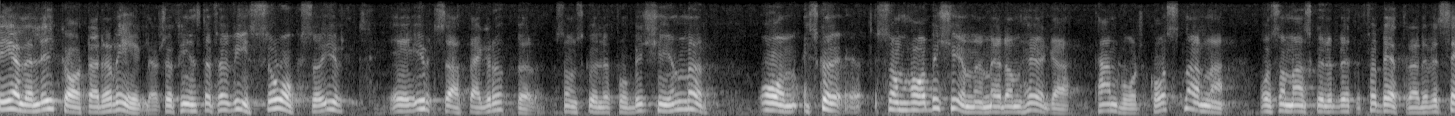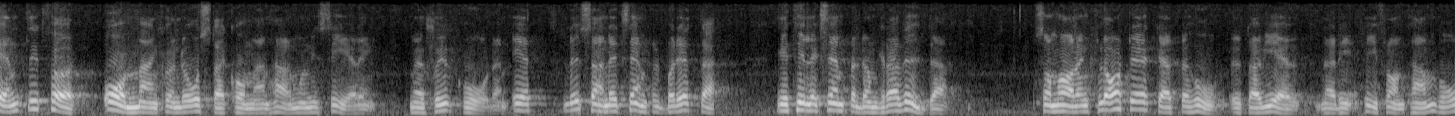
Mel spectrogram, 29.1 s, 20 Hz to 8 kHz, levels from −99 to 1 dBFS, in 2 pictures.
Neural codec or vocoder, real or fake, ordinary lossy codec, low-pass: codec, 16 kHz, 16 kbps, FreqCodec, larger model; fake; Opus, 16 kbps; 7.2 kHz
